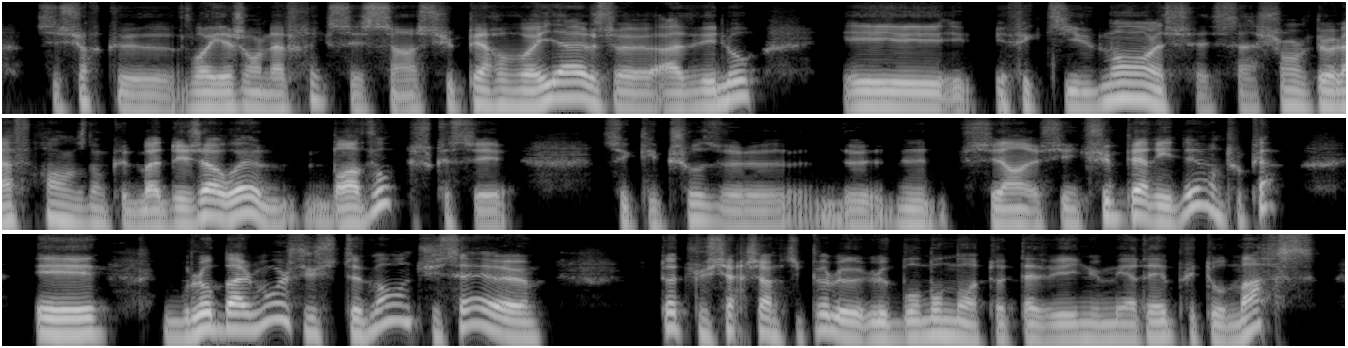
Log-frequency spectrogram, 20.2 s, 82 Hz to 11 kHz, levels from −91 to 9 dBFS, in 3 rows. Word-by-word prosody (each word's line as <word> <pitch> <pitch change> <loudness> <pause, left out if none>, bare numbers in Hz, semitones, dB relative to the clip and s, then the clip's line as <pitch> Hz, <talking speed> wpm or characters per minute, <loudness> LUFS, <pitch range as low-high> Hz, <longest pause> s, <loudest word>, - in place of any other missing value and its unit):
c'est - - -12
sûr - - -6
que, - - -8 0.2
heu, - - -10
voyager 105 +1 +1
en 105 -1 -1
Afrique 125 +8 -4
c'est 95 - -8
c'est 90 - -5
un 90 +1 -3
super 115 +5 -1
voyage, 135 +2 +3
heu, 105 -2 0
à 105 - +1
vélo, 135 - +1 0.4
et 110 -4 +2
effectivement 135 +5 0
ça 90 -5 -11
ça 95 +1 -11
change 110 +2 -4
de 115 - +1
la 115 +2 +3
France. 120 -3 -3
Donc, 100 -4 -6
heu, - - -4
bah 95 +1 +2
déjà, 110 +10 +4
ouais, 160 +4 +6 0.2
bravo, 115 - +2
puisque 265 - -12
c'est 95 0 -5 0.4
c'est - - -8
quelque 95 - -10
chose 130 -2 -3
de, 95 - -5
heu, 95 0 -5
de 95 -1 -6 0.2
de - - -6
c'est 110 - -2
un 105 -2 +1
c'est 100 +3 -7
une 100 - -6
super 145 +2 +3
idée, 165 - +2
en 205 -8 -1
tout - - -10
cas. 210 +3 -3 0.5
Et 135 0 +7 0.3
globalement, 170 - +4
justement, 195 - -2
tu 140 - -8
sais, 195 - -1
heu, 120 -6 +5 0.6
toi 180 - +2
tu 140 - -7
cherches 125 - -1
un 140 - +3
petit 120 - -12
peu 165 +7 -2
le 120 -6 +4
le 115 +2 +1
bon 120 +3 -1
moment? 125 -4 +2
Toi, 110 +1 -6
tu - - -12
avais 105 +1 0
énuméré 110 +1 -1
plutôt 110 -3 -5
mars, 100 - -1
115 Hz, 205 wpm, -23 LUFS, 105-140 Hz, 0.6 s, Et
